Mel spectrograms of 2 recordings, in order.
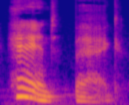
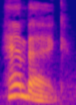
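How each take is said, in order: First: The middle consonant is a clear n sound. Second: The middle consonant becomes an m sound. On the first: "the dictionary would say you pronounce it handbag" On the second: "when I'm talking quickly, it probably comes out as handbag"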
